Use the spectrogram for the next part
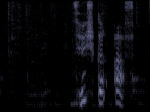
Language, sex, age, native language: Icelandic, male, 10, Icelandic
